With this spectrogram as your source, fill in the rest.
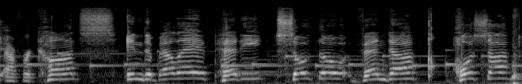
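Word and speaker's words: Xhosa: indebted petty sotho venda hossa and that is hosa with a click that's how you pronounce an x swazi swana and of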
